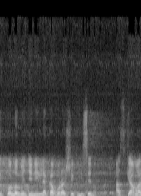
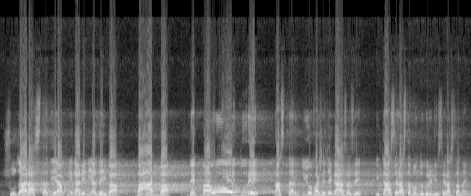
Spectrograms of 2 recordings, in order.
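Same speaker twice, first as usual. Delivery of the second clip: high, loud parable-telling to a congregation; impassioned preaching; 8 semitones higher, 8 dB louder than usual. Real, not acted. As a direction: project the example out to the crowd.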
